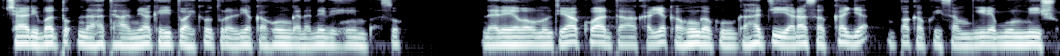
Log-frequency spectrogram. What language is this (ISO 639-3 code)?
cgg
